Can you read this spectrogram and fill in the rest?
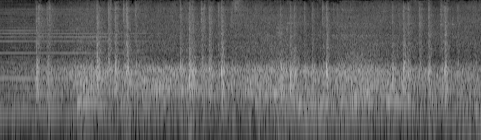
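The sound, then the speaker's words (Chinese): A passenger train bound for Guangzhou pulls out of the station in the afternoon and clatters along the tracks, a steady low rumble punctuated by sharp, uneven clacks of the wheels over the rail joints, with no voices. “下午两点多，站台最后一名旅客提着行李走上车厢后，火车咔嚓咔嚓往前开。”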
